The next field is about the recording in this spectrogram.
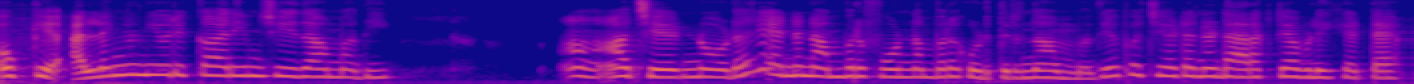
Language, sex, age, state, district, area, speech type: Malayalam, female, 18-30, Kerala, Thiruvananthapuram, urban, spontaneous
